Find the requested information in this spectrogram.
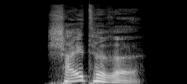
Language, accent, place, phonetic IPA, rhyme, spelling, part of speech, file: German, Germany, Berlin, [ˈʃaɪ̯təʁə], -aɪ̯təʁə, scheitere, verb, De-scheitere.ogg
- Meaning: inflection of scheitern: 1. first-person singular present 2. first/third-person singular subjunctive I 3. singular imperative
